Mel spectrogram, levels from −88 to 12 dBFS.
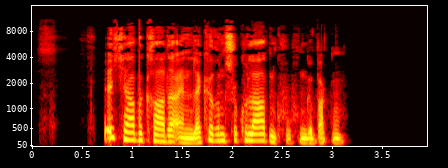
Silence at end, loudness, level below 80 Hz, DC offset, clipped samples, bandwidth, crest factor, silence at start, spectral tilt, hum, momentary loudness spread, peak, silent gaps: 0.85 s; -14 LUFS; -54 dBFS; under 0.1%; under 0.1%; 11 kHz; 16 dB; 0.75 s; -5 dB/octave; none; 7 LU; 0 dBFS; none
